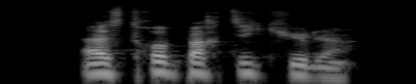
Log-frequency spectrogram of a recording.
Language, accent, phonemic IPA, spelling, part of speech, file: French, France, /as.tʁo.paʁ.ti.kyl/, astroparticule, noun, LL-Q150 (fra)-astroparticule.wav
- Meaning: astroparticle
